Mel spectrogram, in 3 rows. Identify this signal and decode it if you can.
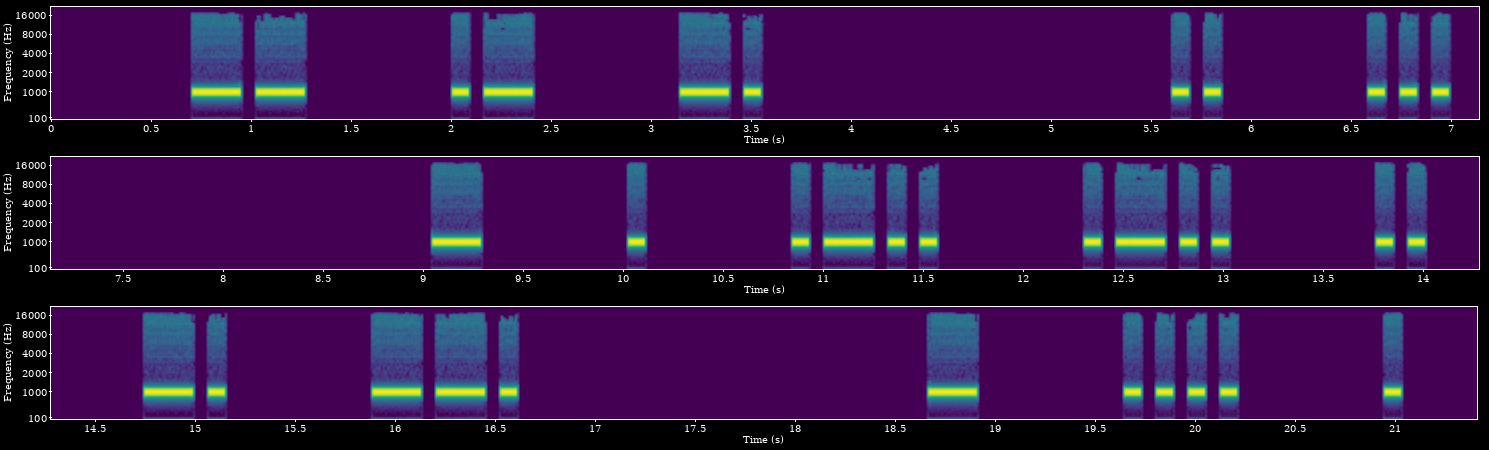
Morse code, heard as a keyed tone, about 15 wpm, spaced as for 8 wpm, 1000 Hz. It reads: MAN IS TELLING THE
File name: qotdfiles / 8wpm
